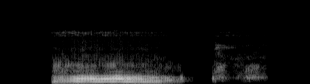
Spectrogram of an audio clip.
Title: snoring like teenagers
